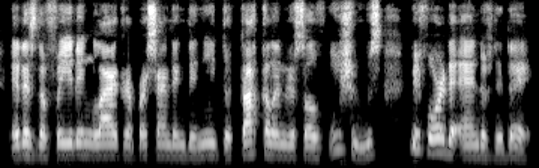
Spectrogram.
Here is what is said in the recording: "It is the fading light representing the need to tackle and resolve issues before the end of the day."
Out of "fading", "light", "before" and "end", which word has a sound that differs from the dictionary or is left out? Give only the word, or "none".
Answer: none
